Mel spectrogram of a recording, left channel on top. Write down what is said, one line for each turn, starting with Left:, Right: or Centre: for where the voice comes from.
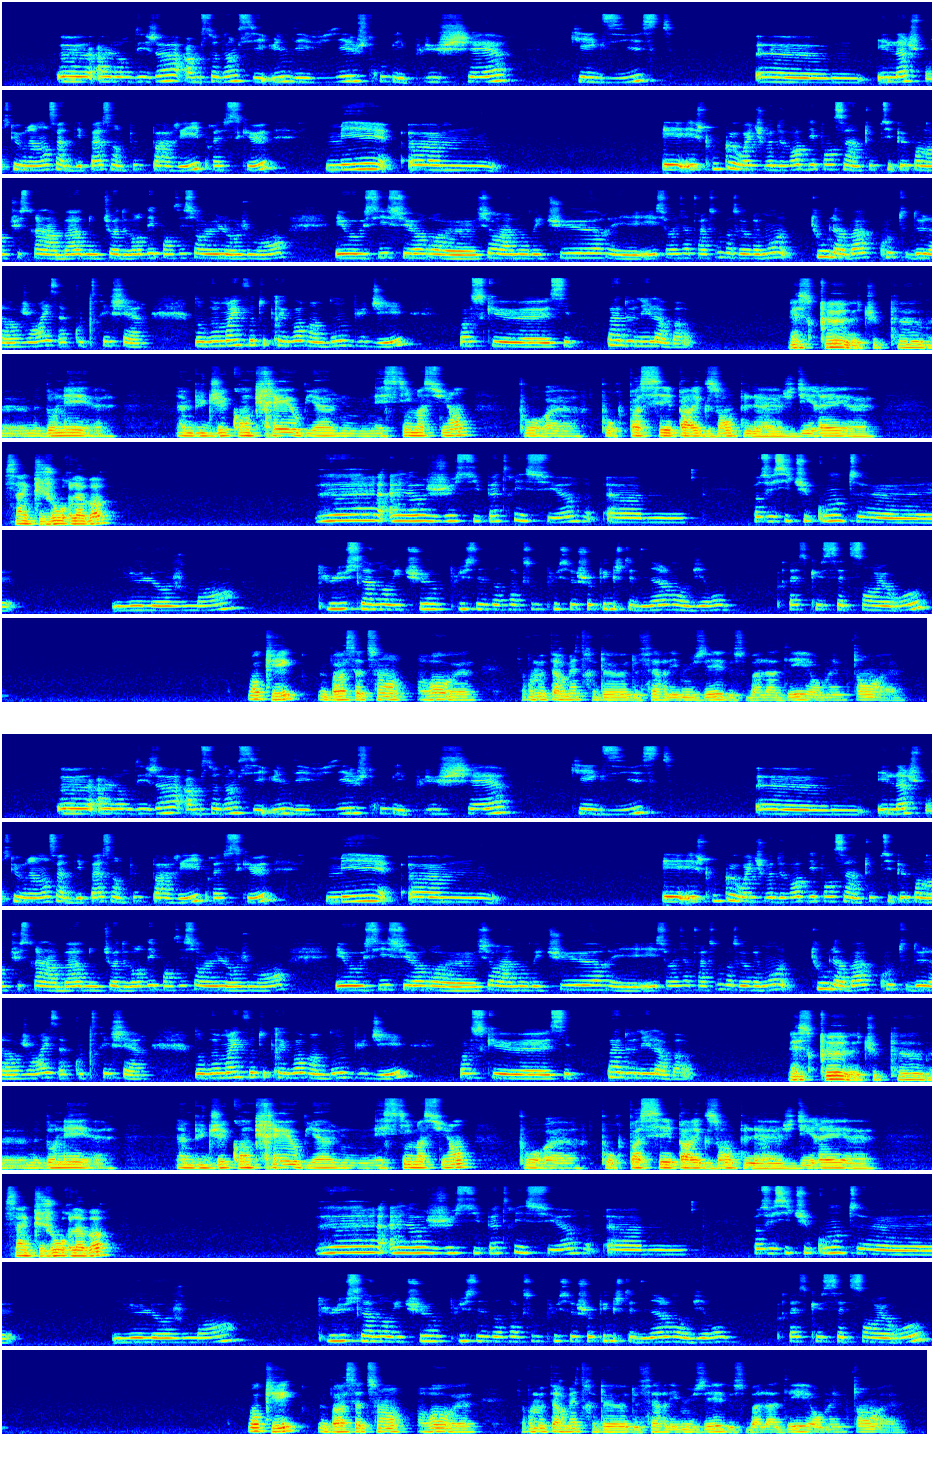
Left: Euh, alors déjà, Amsterdam, c'est une des villes, je trouve, les plus chères. qui existe. Euh, et là, je pense que vraiment, ça dépasse un peu Paris, presque. Mais, euh, et, et je trouve que, ouais, tu vas devoir dépenser un tout petit peu pendant que tu seras là-bas. Donc, tu vas devoir dépenser sur le logement et aussi sur, euh, sur la nourriture et, et sur les attractions parce que vraiment, tout là-bas coûte de l'argent et ça coûte très cher. Donc, vraiment, il faut te prévoir un bon budget parce que euh, c'est pas donné là-bas.
Right: Est-ce que tu peux me, me donner euh, un budget concret ou bien une estimation pour, euh, pour passer, par exemple, euh, je dirais, euh, cinq jours là-bas?
Left: Euh, alors, je suis pas très sûre. euh, parce que si tu comptes euh, le logement, plus la nourriture, plus les attractions, plus le shopping, je te dirais environ presque 700 euros.
Right: Ok, bah 700 euros, euh, ça va me permettre de, de faire les musées, de se balader, en même temps euh,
